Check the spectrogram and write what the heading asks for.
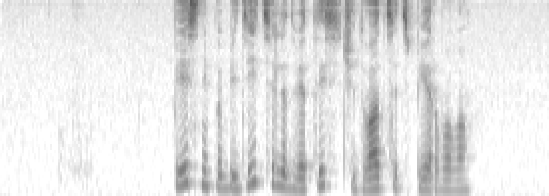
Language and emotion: Russian, neutral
